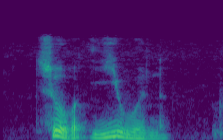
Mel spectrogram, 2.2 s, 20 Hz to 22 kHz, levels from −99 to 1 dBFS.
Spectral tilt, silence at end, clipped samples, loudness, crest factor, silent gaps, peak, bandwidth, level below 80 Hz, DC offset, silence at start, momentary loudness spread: -7.5 dB/octave; 0.55 s; under 0.1%; -33 LUFS; 18 dB; none; -14 dBFS; 7.8 kHz; -54 dBFS; under 0.1%; 0.4 s; 13 LU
